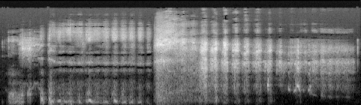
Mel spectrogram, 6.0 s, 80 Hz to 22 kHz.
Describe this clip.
Evil laugh 04 - Gen 4
New laughs for this years Halloween!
